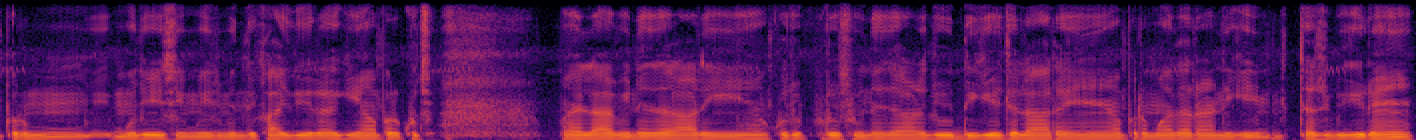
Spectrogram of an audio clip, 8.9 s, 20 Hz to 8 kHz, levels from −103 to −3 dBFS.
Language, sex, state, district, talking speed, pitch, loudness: Hindi, male, Chhattisgarh, Kabirdham, 230 wpm, 110 Hz, -37 LUFS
